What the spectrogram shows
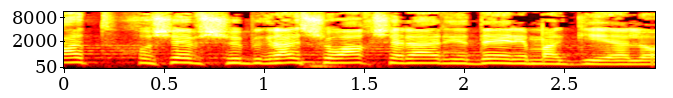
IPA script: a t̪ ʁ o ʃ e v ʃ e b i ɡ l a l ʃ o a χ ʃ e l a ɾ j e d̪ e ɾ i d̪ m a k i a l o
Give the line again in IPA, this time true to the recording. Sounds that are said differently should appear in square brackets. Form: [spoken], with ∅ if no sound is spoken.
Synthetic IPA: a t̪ [χ] o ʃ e v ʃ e b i ɡ l a l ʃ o a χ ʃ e l a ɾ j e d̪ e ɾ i [∅] m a [ɡ] i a l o

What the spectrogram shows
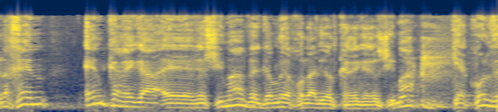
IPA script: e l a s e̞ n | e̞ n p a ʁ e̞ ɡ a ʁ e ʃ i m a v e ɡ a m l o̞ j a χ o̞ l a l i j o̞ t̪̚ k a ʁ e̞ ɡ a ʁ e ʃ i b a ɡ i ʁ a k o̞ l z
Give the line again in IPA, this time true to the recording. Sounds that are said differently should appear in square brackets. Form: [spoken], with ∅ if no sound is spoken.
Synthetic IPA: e l a [χ] e̞ n | e̞ n [k] a ʁ e̞ ɡ a ʁ e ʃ i m a v e ɡ a m l o̞ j [e] χ o̞ l a l i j o̞ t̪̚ k a ʁ e̞ ɡ a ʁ e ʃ i [m] a [k] i [∅] a k o̞ l z

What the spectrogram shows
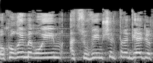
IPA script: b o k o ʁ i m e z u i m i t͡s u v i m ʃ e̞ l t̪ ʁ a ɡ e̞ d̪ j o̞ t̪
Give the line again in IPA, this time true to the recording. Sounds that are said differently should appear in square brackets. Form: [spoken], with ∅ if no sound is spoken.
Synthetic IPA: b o k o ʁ i m e [ʁ] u i m [a] t͡s u v i m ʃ e̞ l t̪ ʁ a ɡ e̞ d̪ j o̞ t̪

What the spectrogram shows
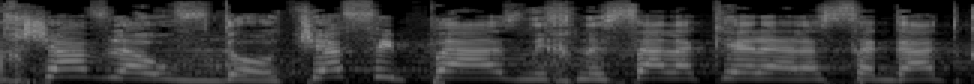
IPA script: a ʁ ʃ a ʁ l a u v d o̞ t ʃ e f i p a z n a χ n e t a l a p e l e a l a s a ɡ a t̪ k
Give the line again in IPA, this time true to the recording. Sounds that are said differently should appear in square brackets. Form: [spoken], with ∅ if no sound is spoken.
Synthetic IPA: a [χ] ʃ a [v] l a u v d o̞ t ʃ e f i p a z n [i] χ n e [s] a l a [k] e l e a l a s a ɡ a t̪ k

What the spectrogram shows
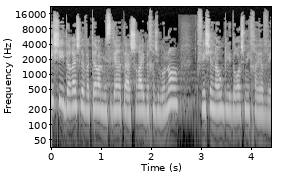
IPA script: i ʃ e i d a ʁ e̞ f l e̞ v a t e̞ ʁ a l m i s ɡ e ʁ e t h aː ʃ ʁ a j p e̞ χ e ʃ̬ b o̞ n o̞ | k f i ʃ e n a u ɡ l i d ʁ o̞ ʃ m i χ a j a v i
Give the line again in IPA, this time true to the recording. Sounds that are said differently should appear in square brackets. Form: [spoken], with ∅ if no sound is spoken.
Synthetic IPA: i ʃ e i d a ʁ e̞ [ʃ] l e̞ v a t e̞ ʁ a l m i s ɡ e ʁ e t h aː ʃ ʁ a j [b] e̞ χ e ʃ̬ b o̞ n o̞ | k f i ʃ e n a u ɡ l i d ʁ o̞ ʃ m i χ a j a v i

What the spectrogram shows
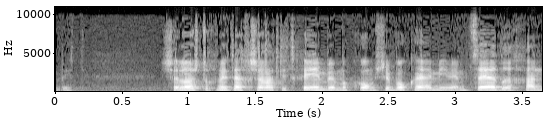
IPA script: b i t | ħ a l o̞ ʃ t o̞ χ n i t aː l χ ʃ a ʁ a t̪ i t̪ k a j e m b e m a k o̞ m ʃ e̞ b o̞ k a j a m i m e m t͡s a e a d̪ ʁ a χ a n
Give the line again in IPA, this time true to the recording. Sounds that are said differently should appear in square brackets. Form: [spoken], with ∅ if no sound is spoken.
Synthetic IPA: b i t | [ʃ] a l o̞ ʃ t o̞ χ n i t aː [∅] χ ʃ a ʁ a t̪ i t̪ k a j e m b e m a k o̞ m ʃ e̞ b o̞ k a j a m i m e m t͡s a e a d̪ ʁ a χ a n

